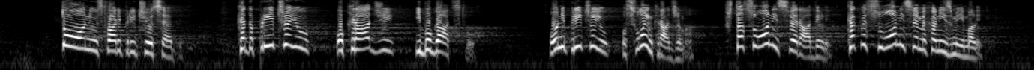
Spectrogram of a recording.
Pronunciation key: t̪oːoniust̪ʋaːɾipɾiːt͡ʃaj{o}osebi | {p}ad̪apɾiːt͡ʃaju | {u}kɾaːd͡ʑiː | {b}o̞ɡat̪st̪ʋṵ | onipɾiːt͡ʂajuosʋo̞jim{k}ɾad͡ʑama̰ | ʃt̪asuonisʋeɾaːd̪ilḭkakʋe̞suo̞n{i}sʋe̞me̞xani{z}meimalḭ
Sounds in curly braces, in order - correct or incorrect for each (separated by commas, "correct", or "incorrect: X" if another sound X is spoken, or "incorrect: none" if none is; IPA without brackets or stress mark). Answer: incorrect: u, incorrect: k, incorrect: o, correct, correct, correct, correct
